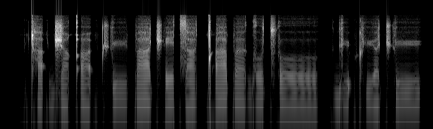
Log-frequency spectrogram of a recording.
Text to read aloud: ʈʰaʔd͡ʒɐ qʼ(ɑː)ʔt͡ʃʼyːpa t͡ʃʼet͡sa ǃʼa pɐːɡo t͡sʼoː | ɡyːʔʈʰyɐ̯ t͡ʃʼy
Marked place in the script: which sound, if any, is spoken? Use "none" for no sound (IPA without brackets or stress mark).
ɐː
